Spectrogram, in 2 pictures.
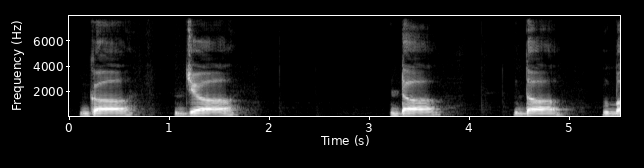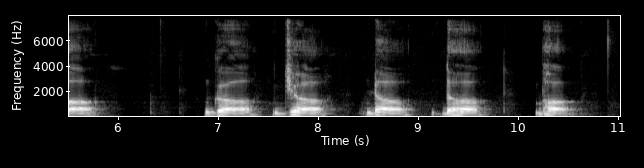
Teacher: ये सभी को बोलते समय एक कंपन सी होती है दोस्तों आपके कंठ में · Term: घोष व्यंजन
